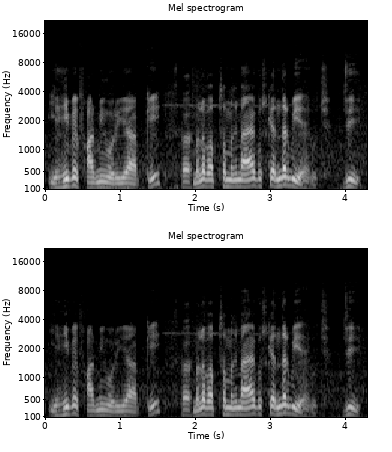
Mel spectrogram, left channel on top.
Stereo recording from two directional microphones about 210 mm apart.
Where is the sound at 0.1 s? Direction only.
15° left (ahead or behind).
